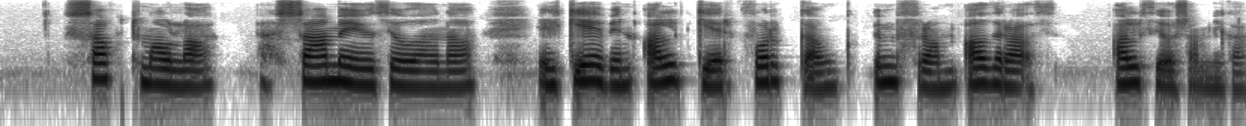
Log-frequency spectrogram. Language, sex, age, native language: Icelandic, female, 17, Icelandic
